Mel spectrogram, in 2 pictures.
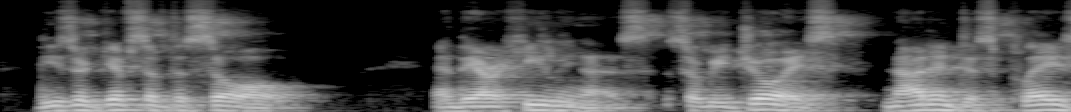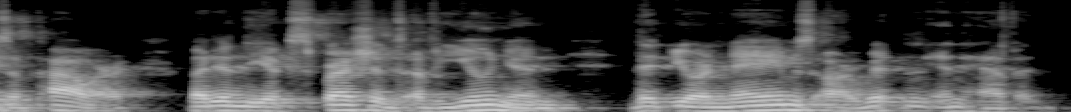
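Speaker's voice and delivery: ordinary talk, nothing marked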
